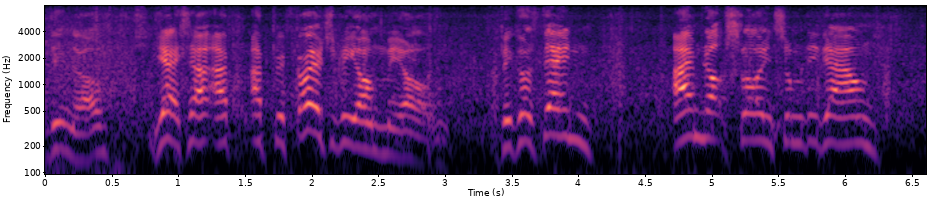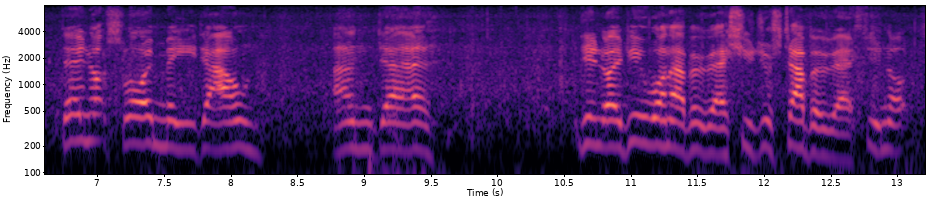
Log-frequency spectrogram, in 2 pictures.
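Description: With a British accent, a man speaks at a moderate pace in a high pitch with ordinary pitch variation, leaving long, frequent pauses, over light background noise in a dry sound with no echo. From United Kingdom. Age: 70s. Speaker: ultramarathon runner. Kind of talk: interview answer. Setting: outdoors. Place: open country. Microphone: camera far.

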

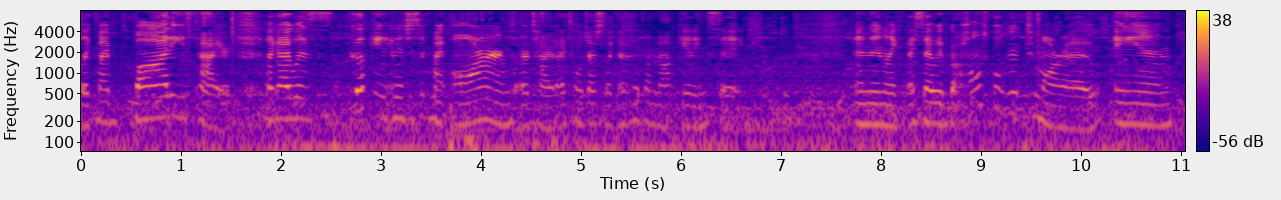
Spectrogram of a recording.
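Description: A woman's moderate-paced speech is accompanied by noticeable background noise. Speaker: vlogger. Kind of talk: casual vlog chat. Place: car. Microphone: phone near.

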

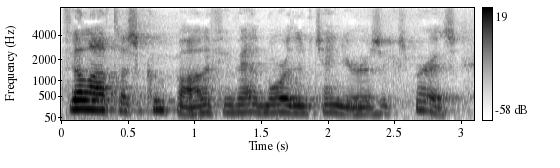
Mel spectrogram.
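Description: There is audible room echo as a man speaks at a fairly high pitch with ordinary pitch variation.

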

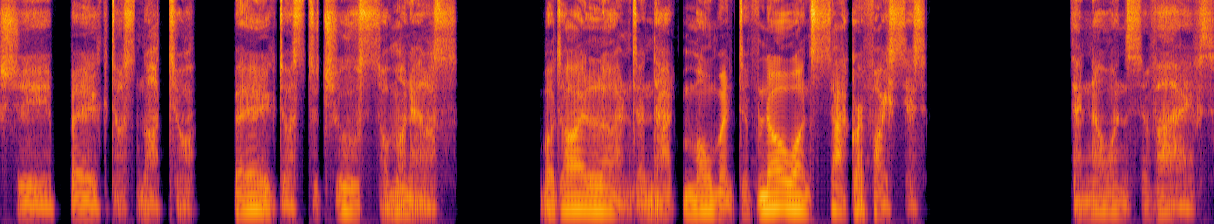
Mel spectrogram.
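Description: Raspy and put-on, this man's character voice sits at a medium pitch with lively intonation. He moves at a fairly slow pace with long, frequent pauses, and the sound is dry and close with no echo. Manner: calm, cold, mocking.

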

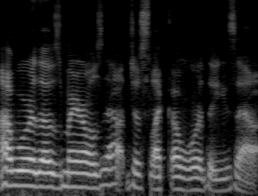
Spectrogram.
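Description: An unremarkable speaking voice from a woman, fairly low in pitch with ordinary variation, at a fairly quick pace over light background noise. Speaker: gear reviewer. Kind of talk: casual vlog chat.

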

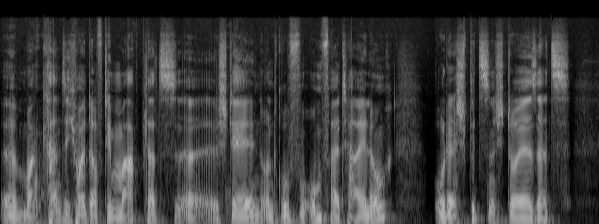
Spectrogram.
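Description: There is a quiet background. Against it, a man speaks at a moderate pace. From East Germany (GDR). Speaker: sociologist and professor; professor. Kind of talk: long-form interview. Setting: studio. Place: studio. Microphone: studio mic.

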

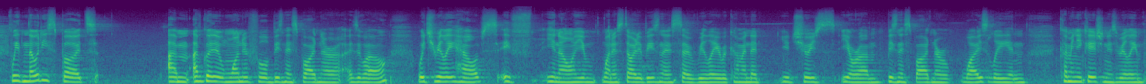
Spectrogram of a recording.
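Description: With light background noise behind her, a woman speaks at a moderate pace in a monotone, flat intonation. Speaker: interviewee. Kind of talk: interview answer. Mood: reflective, light humor. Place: hall. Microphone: handheld.

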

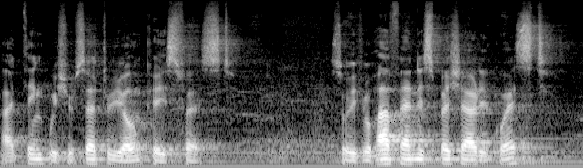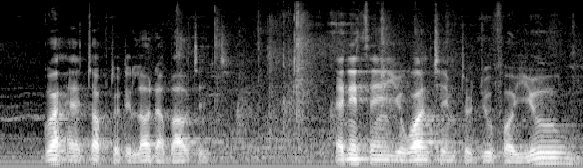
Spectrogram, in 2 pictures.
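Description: Over light background noise, a man speaks at a fairly slow pace. His voice is very deep and low, with fairly even intonation. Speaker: pastor leading prayer. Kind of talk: sermon. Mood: solemn, prayerful. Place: church. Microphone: handheld.

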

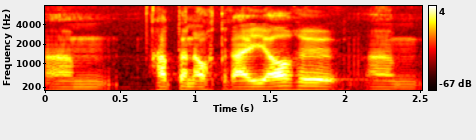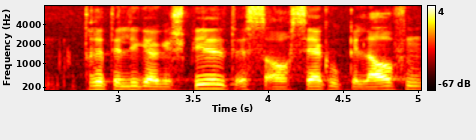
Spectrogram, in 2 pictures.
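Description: A man at a moderate pace, with fairly even intonation and long, frequent pauses. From southeastern Bavaria, Germany. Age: 20s (20). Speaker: professional footballer. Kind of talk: interview. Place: studio. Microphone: lapel.

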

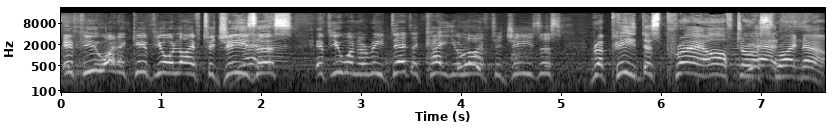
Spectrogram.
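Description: The speech moves at a moderate pace with ordinary pitch variation. Clear music plays in the background. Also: man, extremely high pitch for a man. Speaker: street evangelist. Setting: outdoors on a busy city street. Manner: emphatic and repetitive, saying each prayer phrase twice so the crowd can echo it; fervent, rising, call-and-response cadence. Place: street.

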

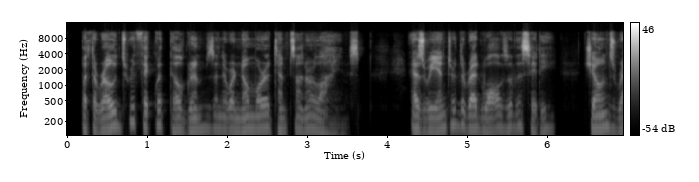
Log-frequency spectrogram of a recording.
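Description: Against a quiet background, this is plain reading aloud with fairly even intonation.

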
